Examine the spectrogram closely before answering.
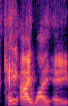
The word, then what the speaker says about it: Kaya: It's Kiya, but it's Irish, so you got to imagine it's like Mike. It's just it's exactly.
